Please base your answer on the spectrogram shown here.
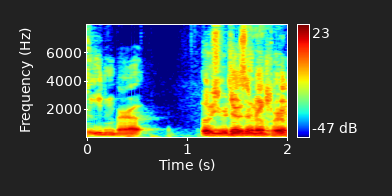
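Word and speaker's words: Edinburgh: day and it's in Edinburg Scotland it's pronounced different right it's pronounced Eden Bar oh you're doing on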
